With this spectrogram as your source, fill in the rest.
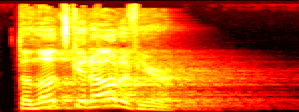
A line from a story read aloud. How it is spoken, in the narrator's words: Jake yelled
